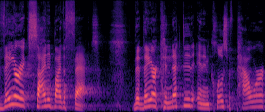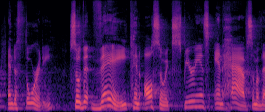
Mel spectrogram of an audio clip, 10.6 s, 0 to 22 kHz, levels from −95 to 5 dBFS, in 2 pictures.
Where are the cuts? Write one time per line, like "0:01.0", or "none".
0:04.6
0:05.4
0:06.5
